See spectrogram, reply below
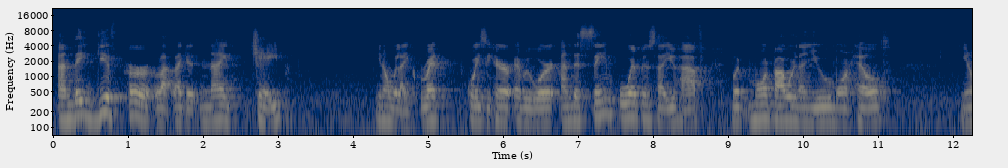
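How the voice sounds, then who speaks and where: A man's voice: medium pitch, steady tone, measured pace, a bit bright, a little hiss or hum. Rambling man, non-native English speaker. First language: not English. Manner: rambling, self-correcting, enthusiastic. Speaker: game commentator. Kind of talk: casual spoken review. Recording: echoey room, faint ambience.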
